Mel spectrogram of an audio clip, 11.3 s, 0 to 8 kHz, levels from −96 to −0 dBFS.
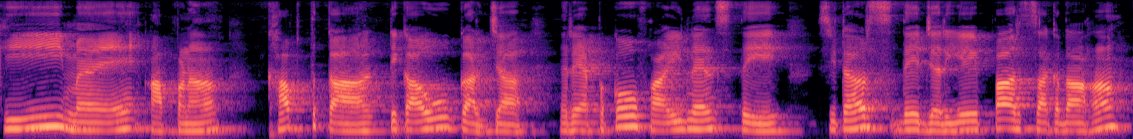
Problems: background sounds at intervals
